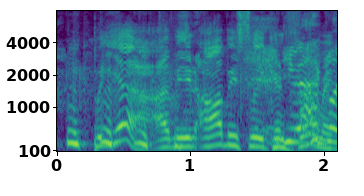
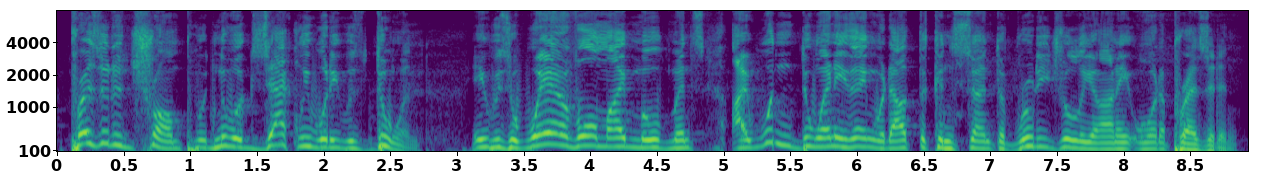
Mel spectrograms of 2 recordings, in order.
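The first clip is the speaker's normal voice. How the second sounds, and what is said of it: Put-on accent imitating Lev Parnas. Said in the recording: “See, there's my accent for you. ... I can still do accents”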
